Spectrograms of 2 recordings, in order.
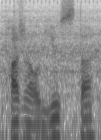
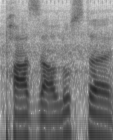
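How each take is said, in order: First: The word is said with a J sound inside. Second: The word is said without a J sound inside. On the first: "more like Pajaljusta with a you know with a J sound" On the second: "sometimes it was just like pa- Pazalusta"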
